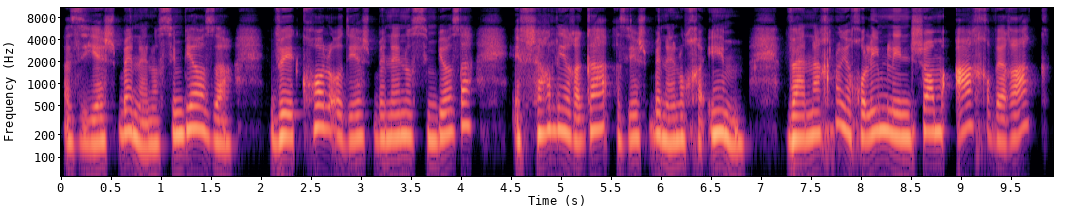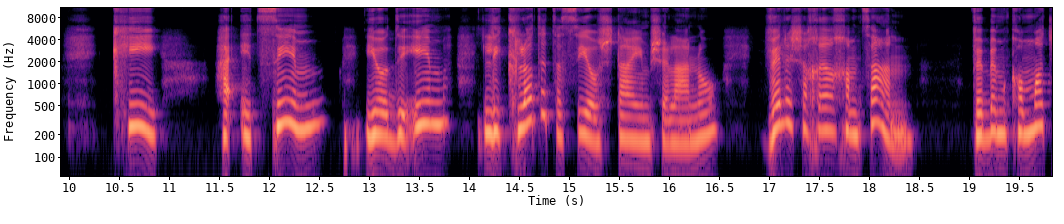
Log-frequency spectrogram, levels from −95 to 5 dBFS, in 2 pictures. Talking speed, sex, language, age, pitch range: 95 wpm, female, Hebrew, 50-69, 165-230 Hz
